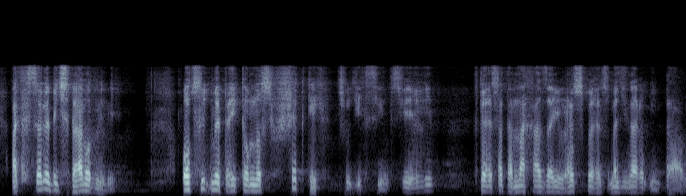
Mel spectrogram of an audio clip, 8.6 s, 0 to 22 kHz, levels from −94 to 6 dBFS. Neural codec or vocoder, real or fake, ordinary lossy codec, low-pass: codec, 32 kHz, 1.9 kbps, SNAC; fake; none; 5.4 kHz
